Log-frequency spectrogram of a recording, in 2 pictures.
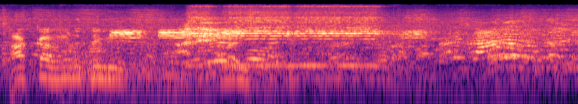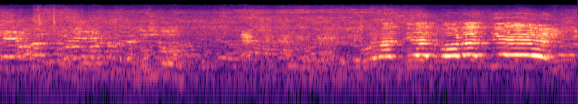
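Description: Several people talking in a crowd, with a steady high tone lasting about a second and a half near the start.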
